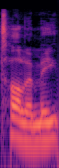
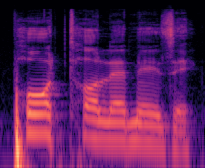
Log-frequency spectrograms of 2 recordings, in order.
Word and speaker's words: Ptolemy: It's not Ptolemy, the P is pronounced Ptolemese. It's a Greek name, and that's the Greek pronunciation.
